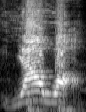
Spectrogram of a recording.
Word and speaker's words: Yahweh: Or they say Jah. But the J replaced the Y. the original pronunciation, according to the Tetragrammaton or the Yod Vahe, is Yahweh, Y-H-W-H.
